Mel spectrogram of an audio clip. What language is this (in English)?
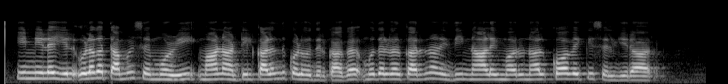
Tamil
